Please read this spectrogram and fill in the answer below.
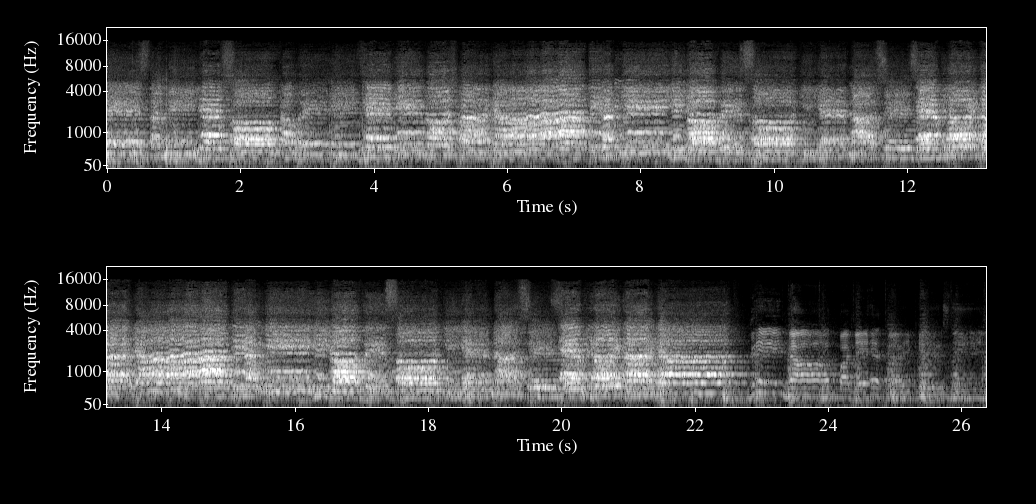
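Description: Mixed youth choir singing a Russian folk song in full, open-throated folk style, with sharp beats keeping time under the voices. Near the end the singing drops away to a much quieter sound.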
